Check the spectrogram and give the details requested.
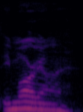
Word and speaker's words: E'Marion: It's Immoran.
